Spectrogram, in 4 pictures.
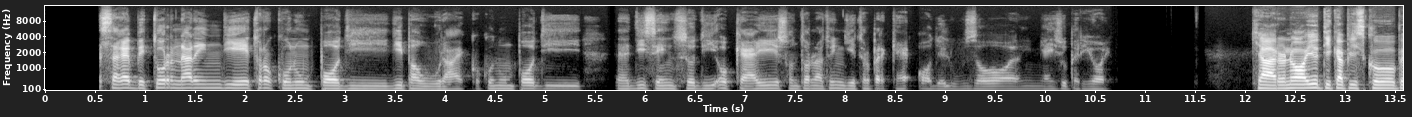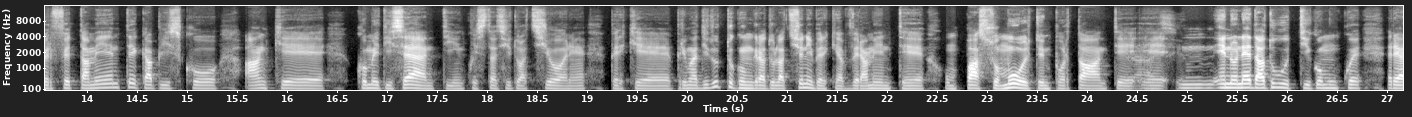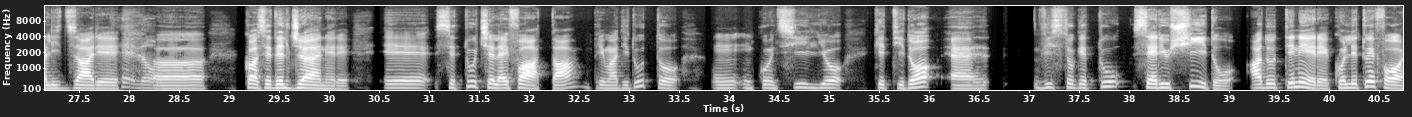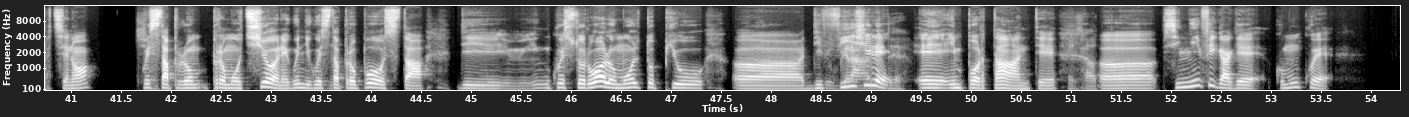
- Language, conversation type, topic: Italian, advice, Come posso affrontare la paura di fallire quando sto per iniziare un nuovo lavoro?
- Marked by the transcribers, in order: chuckle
